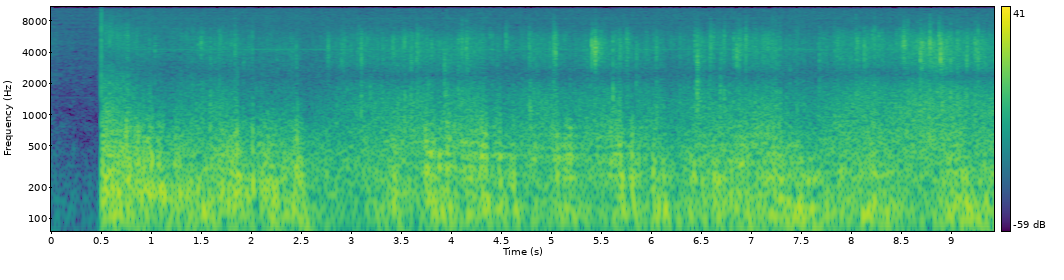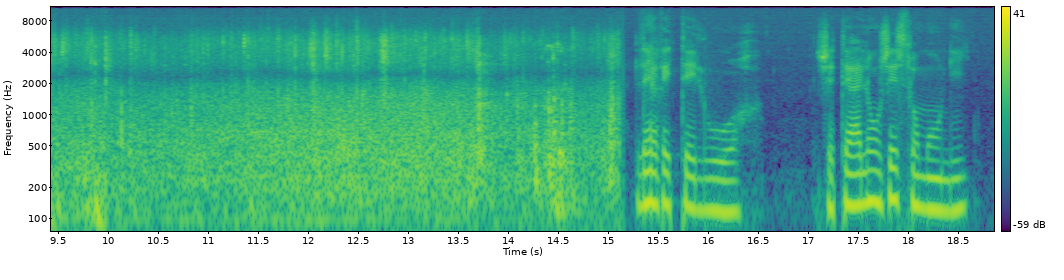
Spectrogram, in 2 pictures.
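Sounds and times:
deep thunder rumbling: 0.5 - 15.2
heavy rain pouring in a thunderstorm: 0.5 - 15.2
speech: 15.5 - 16.5, 17.1 - 18.6.

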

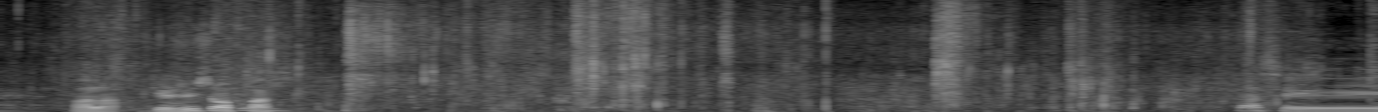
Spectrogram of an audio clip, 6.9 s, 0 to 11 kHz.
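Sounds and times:
footsteps crunching through dry vegetation on a narrow field path: 0.0 - 6.8
rustling of grass or leaves: 0.0 - 6.8
speech: 0.4 - 1.6, 6.3 - 6.8.

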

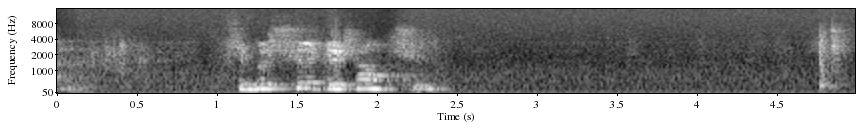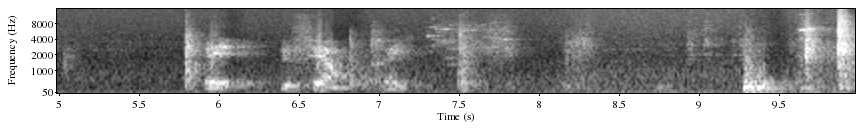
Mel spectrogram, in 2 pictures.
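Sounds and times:
speech: 1.1 - 2.5, 5.9 - 7.6
door knocking as it settles: 9.3 - 9.9.

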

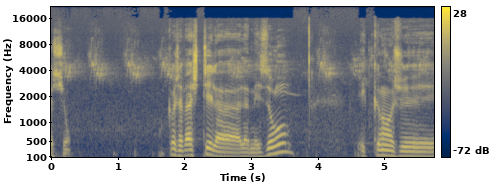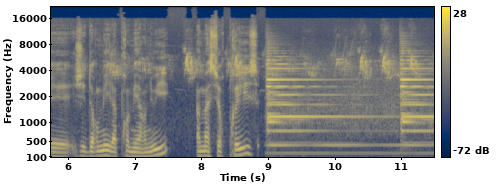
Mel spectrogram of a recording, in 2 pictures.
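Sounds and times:
speech: 0.0 - 0.4, 1.8 - 3.7, 4.6 - 9.0
church bell ringing at night: 9.0 - 11.4.

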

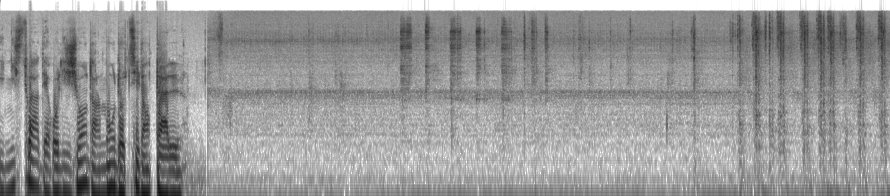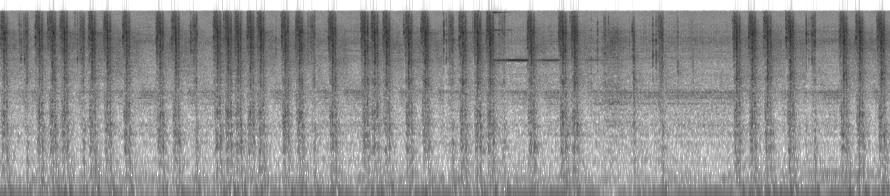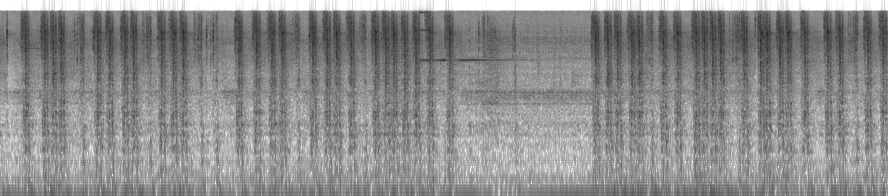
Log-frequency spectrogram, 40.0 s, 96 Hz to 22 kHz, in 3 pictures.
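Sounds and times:
speech: 0.0 - 2.9
mechanical typewriter typing a manuscript: 11.0 - 23.6, 24.4 - 33.6, 35.6 - 40.0.

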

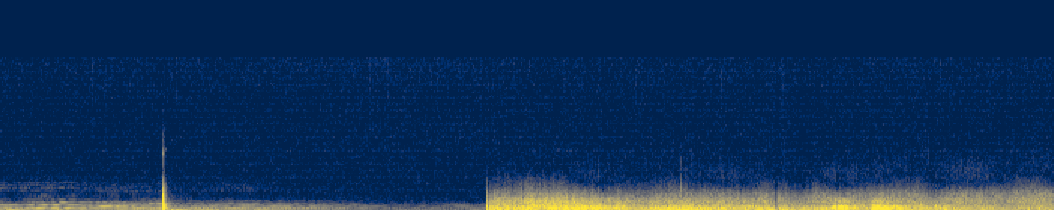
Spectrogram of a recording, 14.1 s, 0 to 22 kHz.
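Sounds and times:
dense roaring storm noise: 6.5 - 14.0
sharp thunder crack: 6.5 - 14.0.

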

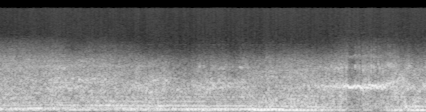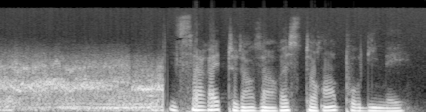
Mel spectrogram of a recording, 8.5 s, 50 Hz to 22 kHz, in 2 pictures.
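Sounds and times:
old car driving with a loud steady rumble: 0.0 - 5.9
old car tires squealing and skidding as it brakes to stop: 0.0 - 5.9
speech: 6.0 - 8.4.

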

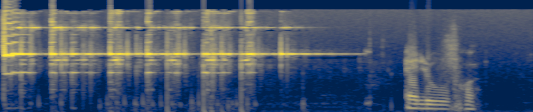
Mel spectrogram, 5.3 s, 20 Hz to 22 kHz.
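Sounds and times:
doorbell ringing with metallic strikes: 0.0 - 3.7
speech: 4.1 - 4.9.

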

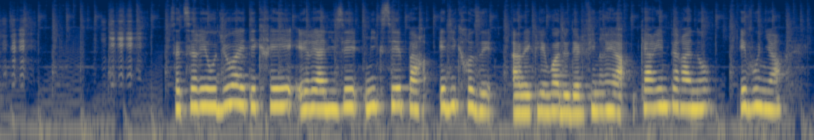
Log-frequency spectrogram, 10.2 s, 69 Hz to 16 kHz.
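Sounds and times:
ewe bleating: 0.0 - 0.5, 1.2 - 1.9
speech: 2.2 - 10.0.

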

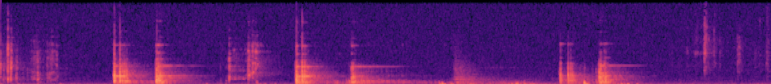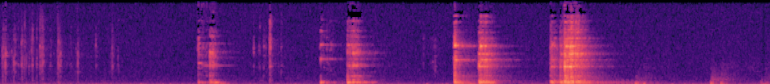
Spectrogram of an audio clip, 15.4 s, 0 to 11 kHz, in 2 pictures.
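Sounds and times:
plates and cutlery clinking as a table is set: 1.2 - 4.2, 5.6 - 7.2, 9.7 - 11.6, 12.3 - 13.9.

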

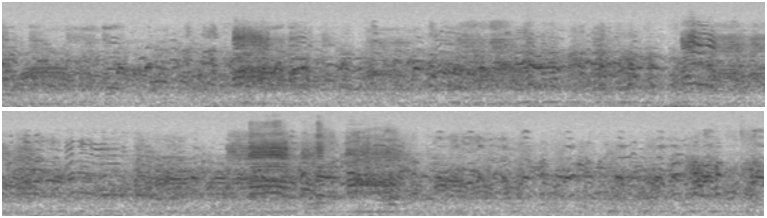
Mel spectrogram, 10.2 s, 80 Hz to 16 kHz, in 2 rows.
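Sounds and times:
flock of geese honking and cackling in a polder area: 0.0 - 10.1.

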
